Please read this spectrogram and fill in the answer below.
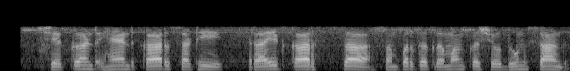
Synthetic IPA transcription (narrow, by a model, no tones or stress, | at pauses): ɕekəɳɖɦɛ̃ɳɖkaɾsaʈiː | ɾaiʈkaɾs | t͡sasəmpəɾkəkɾəmaŋkəɕod̪ʱuːnsãŋɡ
